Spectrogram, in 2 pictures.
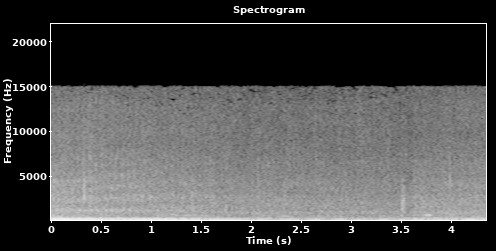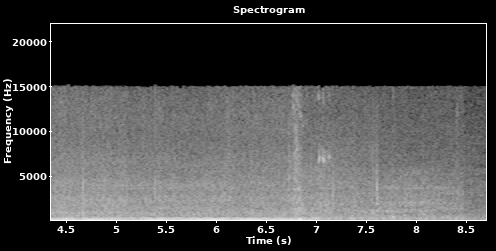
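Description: Ferrari 458 Spider's V8 engine, loudest at the start as the car passes close, then dropping in pitch and running steadily at low speed as it rolls through the lot; the engine sound cuts off about seven seconds in.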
